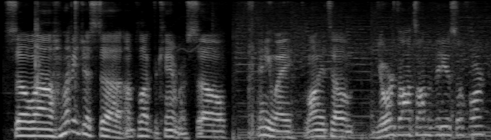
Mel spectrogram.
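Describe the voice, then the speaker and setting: A man's voice: fairly high pitch, lively intonation, moderate pace, a bit bright, faint music behind. A man hosting a reaction video, talking casually and enthusiastically as he comments.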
